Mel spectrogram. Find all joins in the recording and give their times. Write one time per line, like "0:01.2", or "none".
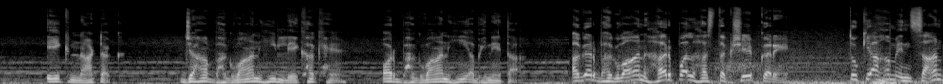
0:05.7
